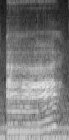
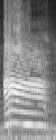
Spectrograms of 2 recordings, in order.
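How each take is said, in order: First: The pitch rises from mid to high. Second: The pitch falls sharply from high to low. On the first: "It's a rising tone" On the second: "this is a straight falling tone"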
